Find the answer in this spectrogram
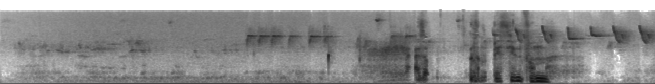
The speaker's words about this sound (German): vom Gefühl her klingt es wie eine Eule.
